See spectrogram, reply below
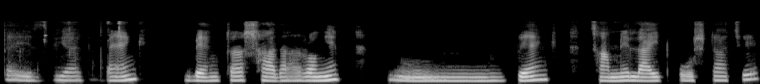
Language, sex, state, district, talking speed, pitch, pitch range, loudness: Bengali, female, West Bengal, Dakshin Dinajpur, 100 wpm, 180 Hz, 175-195 Hz, -18 LUFS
